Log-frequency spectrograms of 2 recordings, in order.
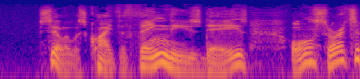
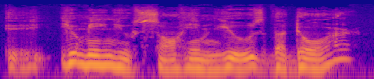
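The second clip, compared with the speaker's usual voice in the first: stammered, slow, higher-pitched question; astonished; 5 semitones higher, 3 dB louder, slower than usual. A narrator's reading. Teacher hearing he used the door, astonished. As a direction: ask it in slow disbelief. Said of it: "Miss Robbins looked astonished".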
